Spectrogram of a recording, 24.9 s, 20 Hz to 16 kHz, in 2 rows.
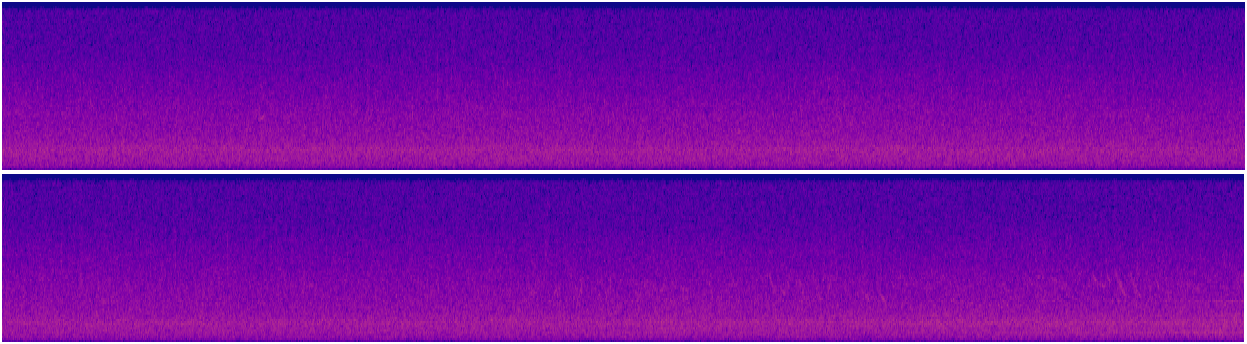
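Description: Jet engines of a Boeing 767-300 at taxi power, a steady rushing noise that grows slightly louder near the end as the aircraft turns to line up on the runway.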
